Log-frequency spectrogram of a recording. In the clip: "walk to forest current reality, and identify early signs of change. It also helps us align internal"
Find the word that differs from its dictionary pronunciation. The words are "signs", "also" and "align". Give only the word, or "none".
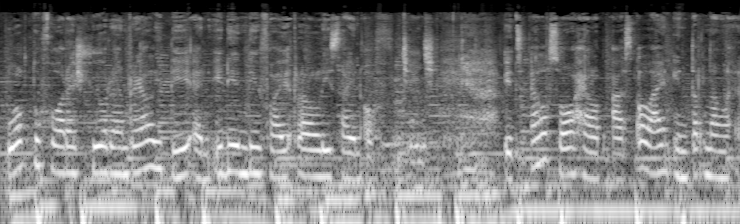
signs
